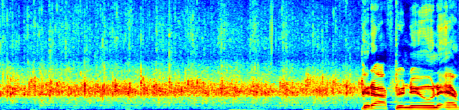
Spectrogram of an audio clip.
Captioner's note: applause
